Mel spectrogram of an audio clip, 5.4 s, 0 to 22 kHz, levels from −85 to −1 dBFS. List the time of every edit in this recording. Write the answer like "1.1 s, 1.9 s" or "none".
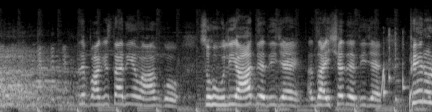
1.0 s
